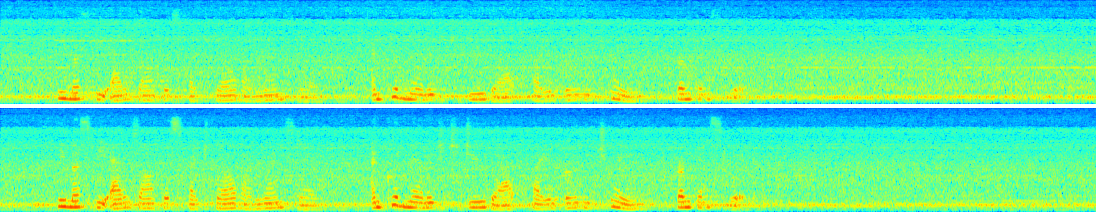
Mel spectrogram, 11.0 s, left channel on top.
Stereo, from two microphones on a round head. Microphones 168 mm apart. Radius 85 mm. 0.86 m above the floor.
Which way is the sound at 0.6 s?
35° right (ahead or behind).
